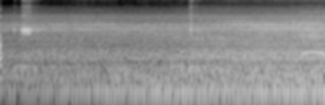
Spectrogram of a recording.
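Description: Heavy diesel trucks, led by a Mitsubishi Fuso cargo truck, running slowly past close by in a line of traffic; the low engine sound grows steadily louder.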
